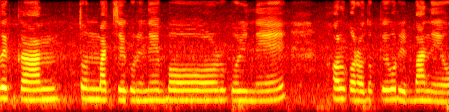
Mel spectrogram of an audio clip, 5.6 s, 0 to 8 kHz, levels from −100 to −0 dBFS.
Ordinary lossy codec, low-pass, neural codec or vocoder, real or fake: none; none; none; real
